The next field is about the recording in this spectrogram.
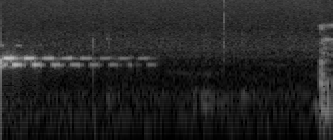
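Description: A phone rings once with a steady electronic tone lasting about a second, then fades into quiet before a short, sharp noise at the end.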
